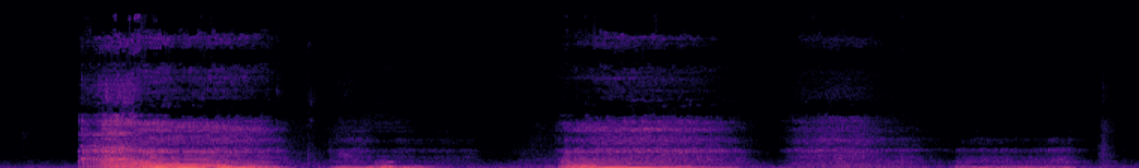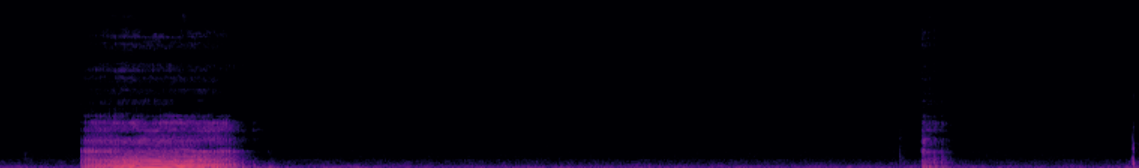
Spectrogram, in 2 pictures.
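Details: Loud, deep, rattling snores in irregular bursts with softer ones between, then quiet breathing, from a sleeping roommate; snoring.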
